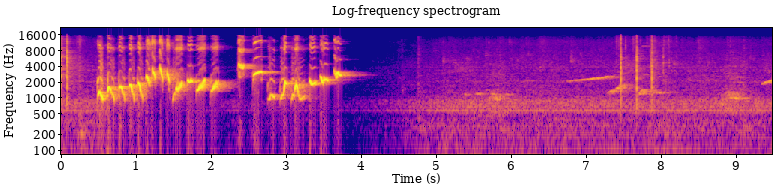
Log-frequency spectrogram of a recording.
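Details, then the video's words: Trotol song from a champion white-rumped shama: a loud, fast string of rising chattering notes and whistles for about four seconds, then near silence with faint distant whistles over hum. "Trotol Murai Juara & Pancingan Ampuh Bikin Cepat Emosi & Tambah Gacor #SHAMA #SINGING"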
